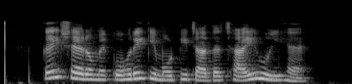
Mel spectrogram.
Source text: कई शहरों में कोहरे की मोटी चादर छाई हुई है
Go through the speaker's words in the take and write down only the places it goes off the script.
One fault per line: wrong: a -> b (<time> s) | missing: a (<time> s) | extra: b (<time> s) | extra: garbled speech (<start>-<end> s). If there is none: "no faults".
no faults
